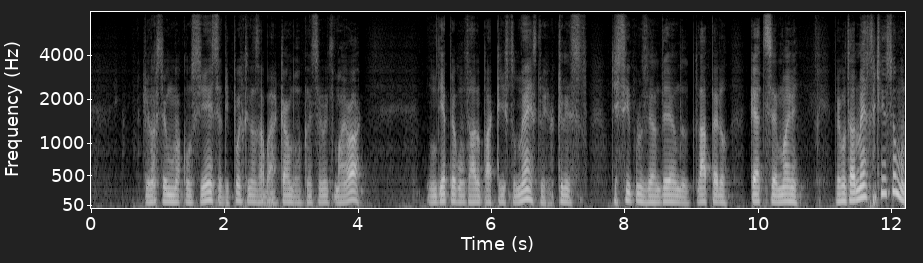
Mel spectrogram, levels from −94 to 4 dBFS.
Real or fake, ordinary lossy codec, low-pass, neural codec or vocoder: fake; none; none; codec, 16 kHz, 1 kbps, FunCodec, trained on Chinese and English, 50 frames a second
